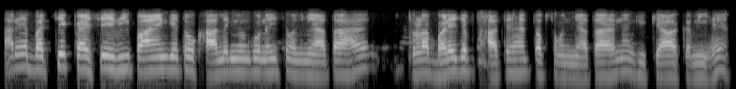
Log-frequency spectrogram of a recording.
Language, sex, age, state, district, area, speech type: Hindi, male, 45-60, Uttar Pradesh, Mau, urban, conversation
